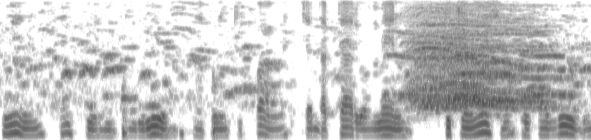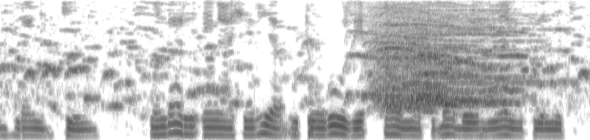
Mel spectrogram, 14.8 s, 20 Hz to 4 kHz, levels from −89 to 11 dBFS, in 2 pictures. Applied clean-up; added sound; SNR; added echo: classical method Wiener filter.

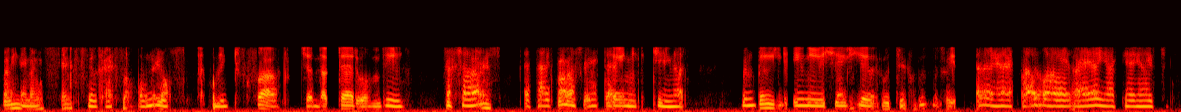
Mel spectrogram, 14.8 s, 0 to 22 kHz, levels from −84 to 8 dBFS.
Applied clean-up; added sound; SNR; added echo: neural diffusion model UNIVERSE++.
